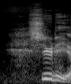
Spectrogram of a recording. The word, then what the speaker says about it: Schutte: Is that how you pronounce it? I didn't ask you for it. Shooty. Schutte, okay.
